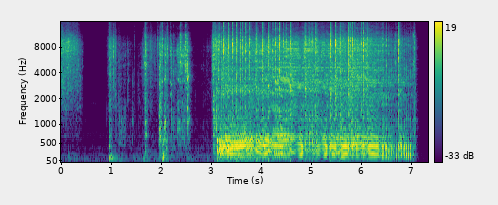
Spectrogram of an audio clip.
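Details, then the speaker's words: Homelite Super 1130G chainsaw after replacing out-of-range condenser and spark plug: scattered sputters and gaps, then rough uneven buzz under throttle that keeps stumbling, losing spark; intermittent misfire, cause unconfirmed. "Oh, that was losing spark. What? What's going on here?"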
